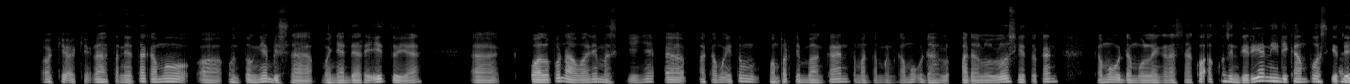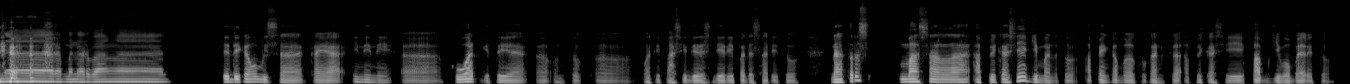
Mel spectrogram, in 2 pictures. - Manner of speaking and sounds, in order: laughing while speaking: "ya"
- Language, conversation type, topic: Indonesian, podcast, Pernah nggak aplikasi bikin kamu malah nunda kerja?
